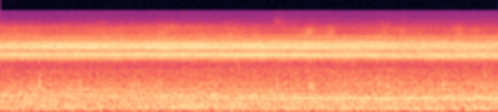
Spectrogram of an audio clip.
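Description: Steady, high-pitched insect chorus, with a faint low steady hum coming in about halfway through.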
